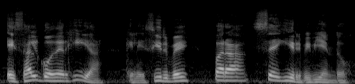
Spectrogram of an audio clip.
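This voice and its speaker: A man's voice: fairly high pitch, sing-song, moderate pace, slight background noise. A male field reporter, reporting live outdoors at a border bridge and interviewing people.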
